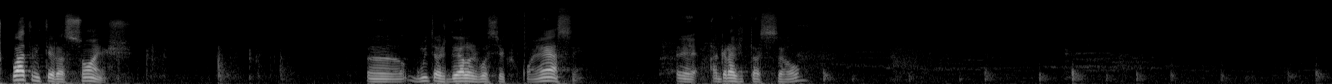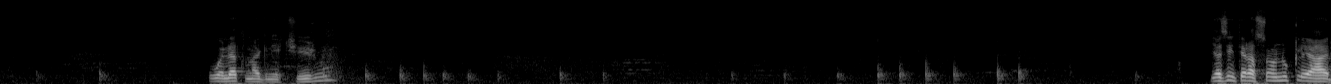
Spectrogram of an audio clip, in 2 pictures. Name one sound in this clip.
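An older man speaks to an audience, pausing often.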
